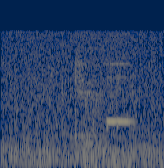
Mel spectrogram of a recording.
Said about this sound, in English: And Siri will come on, because I forgot that Siri's plugged into my phone and charging right now.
